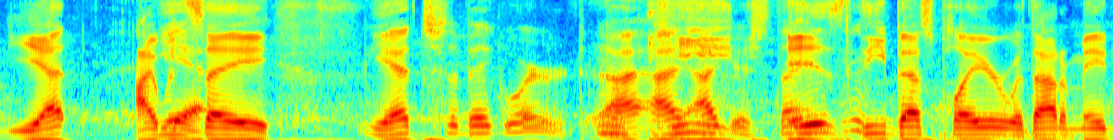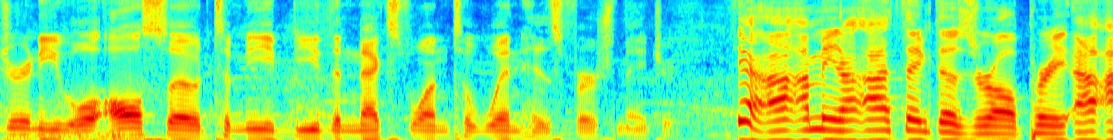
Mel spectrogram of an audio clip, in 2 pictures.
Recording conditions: busy venue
